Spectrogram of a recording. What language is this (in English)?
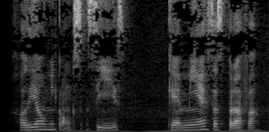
Esperanto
